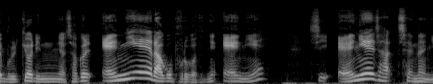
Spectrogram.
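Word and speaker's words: eñe: N 위에 요 물결 있는 요 녀석 발음 혹시 알고 계시나요? 그렇습니다. 이 N 위에 물결 있는 녀석을 애니에라고 부르거든요. 애니에.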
